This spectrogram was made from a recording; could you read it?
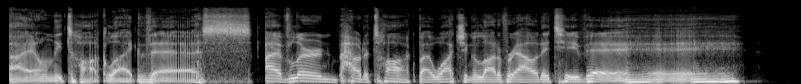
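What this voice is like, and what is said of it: Exaggerated vocal fry. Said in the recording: “My pleasure with the vocal fry... You have to have the vocal fry... Can we end the vocal fry?”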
